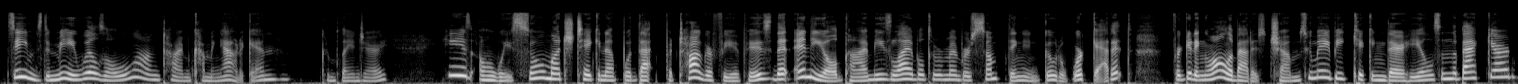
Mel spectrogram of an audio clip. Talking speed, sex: 220 wpm, female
